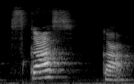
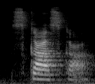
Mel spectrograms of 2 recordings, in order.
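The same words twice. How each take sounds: First: "Сказка" split in two, з sounding as s; voiceless pronunciation. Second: Said in the usual way. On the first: Shown as a demonstration. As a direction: sound out "Сказка" as skas, pause, ka. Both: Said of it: "but pronounce ska".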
